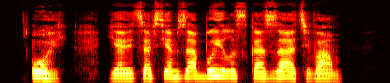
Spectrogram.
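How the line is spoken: Embarrassed exclamation. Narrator (Russian): Неожиданно покраснев, воскликнула Поллианна

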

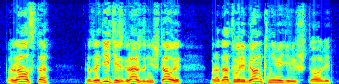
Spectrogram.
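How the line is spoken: Shouting man. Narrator (Russian): Женин дядя крикнул

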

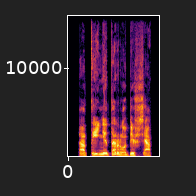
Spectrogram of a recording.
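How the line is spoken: Growled. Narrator (Russian): прорычал Вернон Дурсль

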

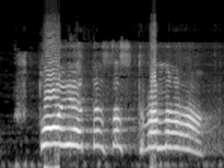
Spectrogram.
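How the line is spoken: Surprised exclamation. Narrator (Russian): воскликнул удивленный главный буржуй

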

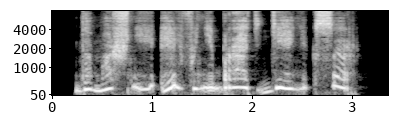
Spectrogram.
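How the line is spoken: Muffled squeak. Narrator (Russian): приглушенно пропищала она

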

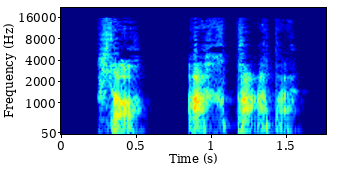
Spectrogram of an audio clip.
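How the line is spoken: Stern question. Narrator (Russian): спросил мистер Дарлинг строго

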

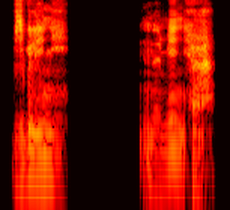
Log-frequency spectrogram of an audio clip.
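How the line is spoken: Whispered. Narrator (Russian): прошептал он

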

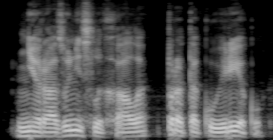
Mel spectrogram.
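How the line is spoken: Plain. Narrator (Russian): сказала Галочка

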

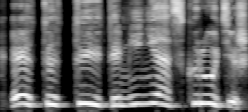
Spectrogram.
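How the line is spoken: Boy laughing loudly. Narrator (Russian): с громким хохотом ответил мальчик

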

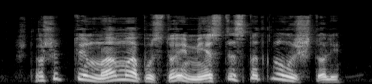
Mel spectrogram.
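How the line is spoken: Relieved laugh. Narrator (Russian): Облегченно рассмеялся Волькин отец, довольный, что бабушка нисколько не пострадала при падении

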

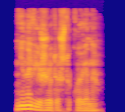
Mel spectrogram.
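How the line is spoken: Quiet voice. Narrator (Russian): тихо сказала она

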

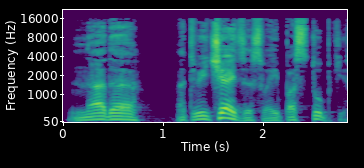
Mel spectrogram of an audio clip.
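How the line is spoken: Stern. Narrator (Russian): строго сказал папа

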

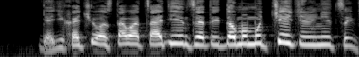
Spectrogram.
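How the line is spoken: Sobbing. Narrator (Russian): всхлипывал он

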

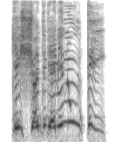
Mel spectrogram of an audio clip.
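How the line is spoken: Shouting. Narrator (Russian): закричал он

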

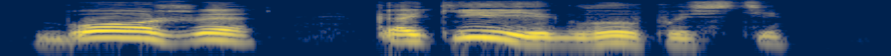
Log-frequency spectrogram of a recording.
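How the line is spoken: Sighing. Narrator (Russian): вздохнула Наталья Кузьминишна

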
